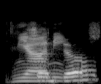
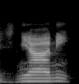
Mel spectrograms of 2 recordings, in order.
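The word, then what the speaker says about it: ज्ञानी: Yeah, because Jnani, Jnani. Little bit like ja you bring, you say Jnani like that.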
